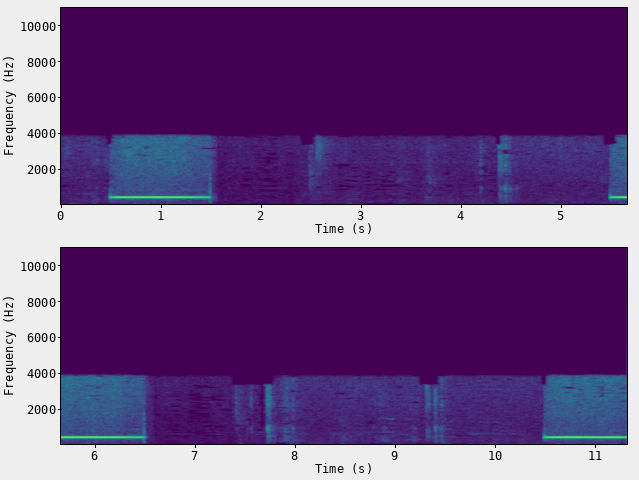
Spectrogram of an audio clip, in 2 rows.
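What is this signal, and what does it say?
Ringback tone (Europe, 425 Hz).
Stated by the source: Call progress tone in a phone call recorded on the petrosvyaz.mdpbx PBX.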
